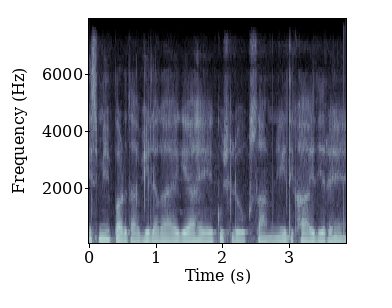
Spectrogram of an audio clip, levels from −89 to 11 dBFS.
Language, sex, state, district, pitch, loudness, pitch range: Hindi, female, Uttar Pradesh, Jyotiba Phule Nagar, 145 Hz, -18 LUFS, 140-150 Hz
